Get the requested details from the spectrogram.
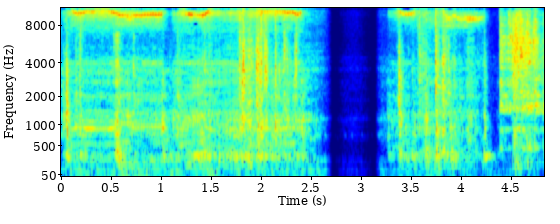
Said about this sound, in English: the tape fell out. Tape fell out of the player.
